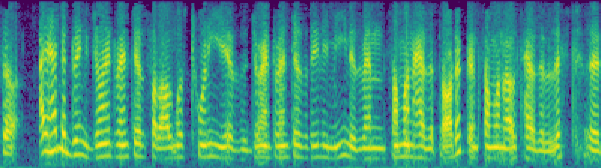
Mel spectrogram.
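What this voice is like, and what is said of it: Non-native accented English. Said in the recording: “forgive me if you don't understand every word I say because of my accent”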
